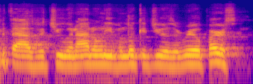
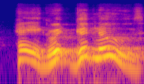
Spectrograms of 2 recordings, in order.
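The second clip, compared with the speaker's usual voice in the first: mock AI voice-assistant voice, pitched higher; 5 semitones higher than usual. Retelling what the smart glasses said last night: imitating smart glasses AI voice. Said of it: "my glasses was like".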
